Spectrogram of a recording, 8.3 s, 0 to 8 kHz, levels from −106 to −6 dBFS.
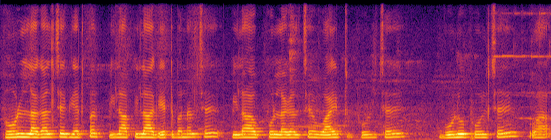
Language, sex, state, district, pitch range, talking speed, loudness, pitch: Hindi, male, Bihar, Begusarai, 165-180 Hz, 150 wpm, -18 LUFS, 175 Hz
